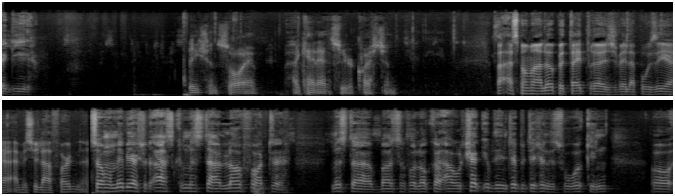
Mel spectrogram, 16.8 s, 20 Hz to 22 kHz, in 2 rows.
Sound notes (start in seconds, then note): 9.5 speaking in French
